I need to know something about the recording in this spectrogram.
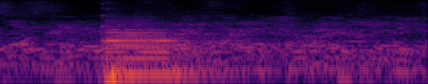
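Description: An acoustic guitar chord strummed once about half a second in, ringing and fading over about a second, over background room chatter.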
